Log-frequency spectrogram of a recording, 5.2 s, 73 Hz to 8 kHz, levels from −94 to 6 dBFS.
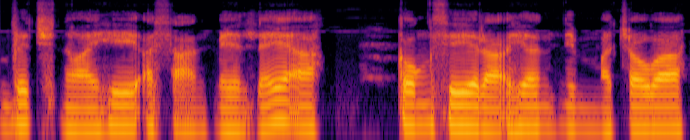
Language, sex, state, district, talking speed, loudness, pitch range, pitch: Mizo, male, Mizoram, Aizawl, 185 wpm, -18 LUFS, 110-120 Hz, 115 Hz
